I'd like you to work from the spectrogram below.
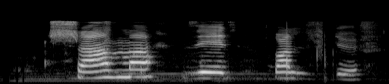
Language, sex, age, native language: Icelandic, male, 7, Icelandic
